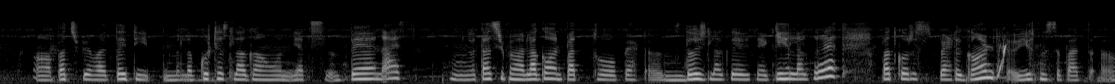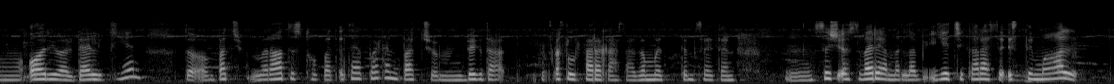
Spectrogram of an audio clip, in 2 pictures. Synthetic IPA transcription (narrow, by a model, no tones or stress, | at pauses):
pɐt͡ʃʰpeʋãt̪ɐt̪imɐt̪lɐb̚ɡuʈʰislɐɡaːwunjat̪spʲeːnaːs | t̪ɐsipʲeʋãlɐɡaːwnpɐt̪ːʰoːpʲeʈʰd̪əd͡ʒlɐɡət̪jakĩɦlɐɡət̪ʰpɐt̪koɾɨspʲeʈʰɡɐɳɖjut̪ʰnɨsɨpɐt̪ʰɔːɾjoːɾɖeːlikien | t̪ɨ̰pɐt̪t͡ʃʰɾaːt̪ɨst̪ʰoːpɐt̪ʰit̪ʰaːpɐʈʰɐnpɐt̪t͡ʃʰbeɡd̪a | ɐslfɐɾɐkaːsaːɡɐmɨt̪imsɐt̪ɐn | sɨʃəsʋɐɾjamɐt̪lɐbjet͡ʃʰikɐɾasɨʔist̪eːmaːl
